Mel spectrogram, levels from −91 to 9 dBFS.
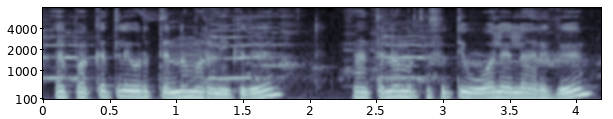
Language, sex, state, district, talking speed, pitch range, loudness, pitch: Tamil, male, Tamil Nadu, Kanyakumari, 170 wpm, 150-170 Hz, -13 LUFS, 160 Hz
